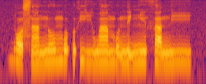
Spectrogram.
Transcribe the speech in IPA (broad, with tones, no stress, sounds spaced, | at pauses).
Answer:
b ɔ̰˦˨ s ã˨ n o˦ m o̰˦˨ ʔ ʊ˦ ʔ j i˨ w ã˦ m o̰˦˨ n ḛ˦˨ ɲ ĩ˦ θ ä̰˦˨ n i˦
